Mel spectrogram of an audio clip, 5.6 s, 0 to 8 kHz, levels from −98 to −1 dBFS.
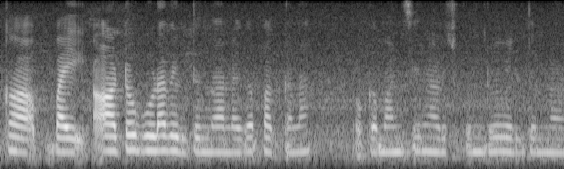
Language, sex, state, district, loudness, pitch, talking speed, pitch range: Telugu, female, Andhra Pradesh, Sri Satya Sai, -20 LUFS, 210 Hz, 115 wpm, 205-220 Hz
